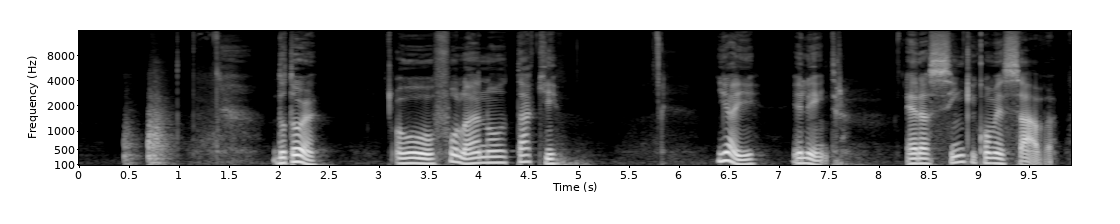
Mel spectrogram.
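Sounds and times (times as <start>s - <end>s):
knocking on a doctor's office door: 0.4s - 1.0s
speech: 2.0s - 2.5s, 3.2s - 4.9s, 6.4s - 7.7s, 8.3s - 9.9s.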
